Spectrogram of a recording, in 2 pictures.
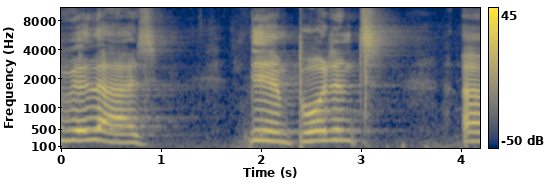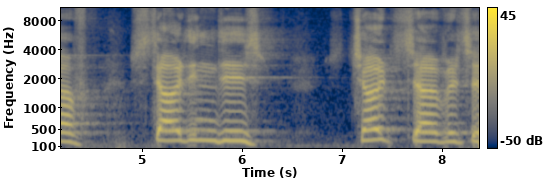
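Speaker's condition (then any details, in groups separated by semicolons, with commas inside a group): Cerebral palsy; born premature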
